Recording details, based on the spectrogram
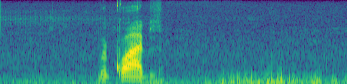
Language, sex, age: Southern Sotho, male, 20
